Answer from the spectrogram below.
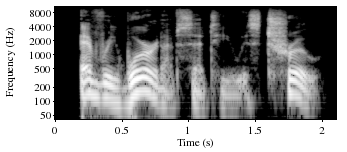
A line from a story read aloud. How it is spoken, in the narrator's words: I snapped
